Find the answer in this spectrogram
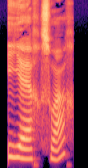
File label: "hier soir", French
